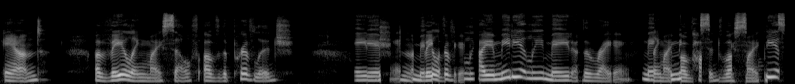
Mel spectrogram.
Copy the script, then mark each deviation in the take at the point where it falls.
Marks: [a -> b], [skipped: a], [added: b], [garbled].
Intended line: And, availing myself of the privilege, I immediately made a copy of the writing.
And, availing myself of the privilege, [garbled] I immediately made a [skipped: copy of] the writing. [garbled]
